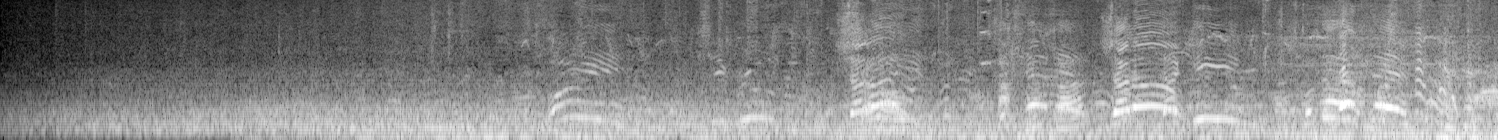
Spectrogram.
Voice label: Dramatized Hebrew Version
